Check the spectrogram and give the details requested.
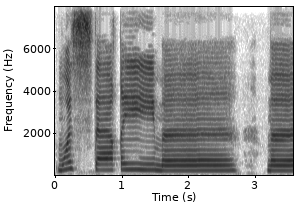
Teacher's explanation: Dibacanya panjang dua harakat, tanwinnya hilang. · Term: mad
